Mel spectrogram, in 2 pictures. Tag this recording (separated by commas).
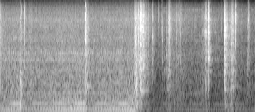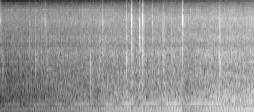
Vehicle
